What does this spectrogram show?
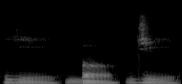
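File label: "yiboji", concatenated syllables; Affixing experiment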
